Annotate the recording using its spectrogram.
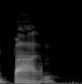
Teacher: the most standard way of pronouncing this would be baren, which is a very, very, very, very slight rolling R.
